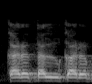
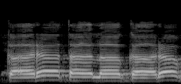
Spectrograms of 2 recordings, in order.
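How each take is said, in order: First: The final short vowels of the words are dropped. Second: Every short vowel is fully pronounced. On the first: The speaker calls it wrong. "कितना गलत उच्चारण करते रहे हैं। करतल कर पृष्ठे कर देते हैं" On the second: The speaker calls it right. "प्रत्येक स्वर का उसका पूरा सम्मान देना है।"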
